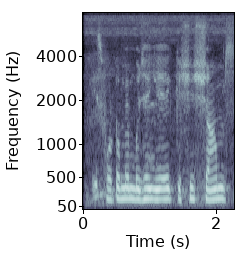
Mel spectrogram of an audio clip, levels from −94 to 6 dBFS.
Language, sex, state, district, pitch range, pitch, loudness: Hindi, male, Chandigarh, Chandigarh, 155-170 Hz, 165 Hz, -13 LUFS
